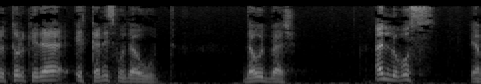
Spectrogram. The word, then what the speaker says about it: داود: قال له سرق واو مولانا، ما هو سي داود احنا بنكتبها بواو واحدة وهي بتتنطق أو بالأصل تتنطق باتنين واو، لما تقول داود دال ألف واو واو دال، طاووس طا ألف واو واو سين ها، لكن احنا بنكتبها داود طاووس بواو واحده.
